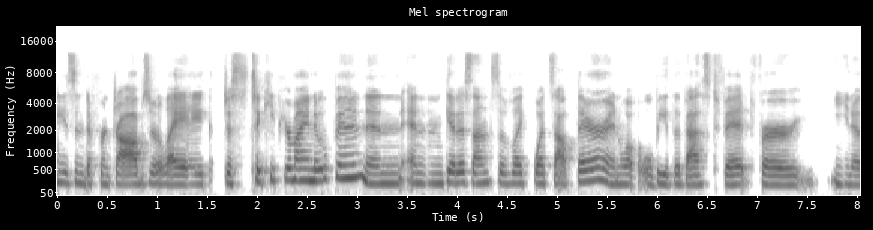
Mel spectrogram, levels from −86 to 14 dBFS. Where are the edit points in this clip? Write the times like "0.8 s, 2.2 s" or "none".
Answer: 1.5 s

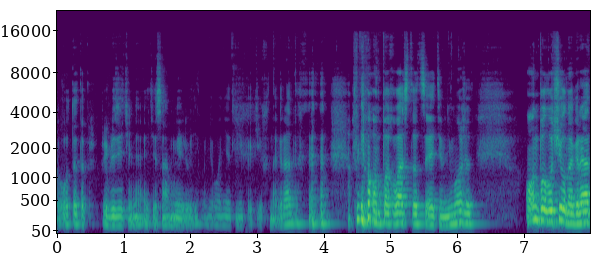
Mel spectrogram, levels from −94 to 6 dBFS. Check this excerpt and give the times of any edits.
2.5 s

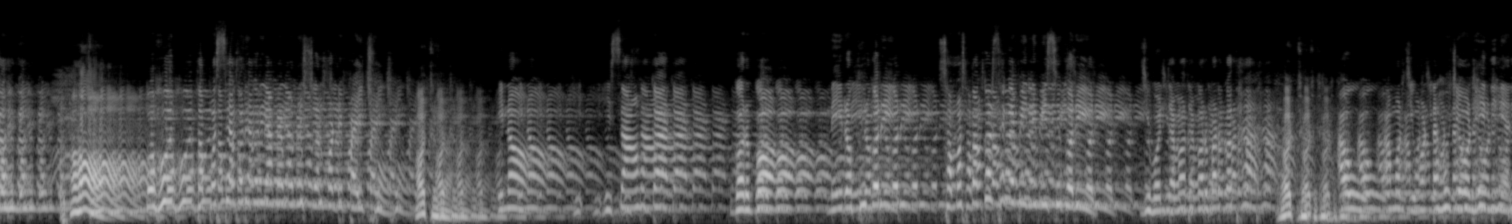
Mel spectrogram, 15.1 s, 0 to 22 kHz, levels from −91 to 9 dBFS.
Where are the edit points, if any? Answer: none

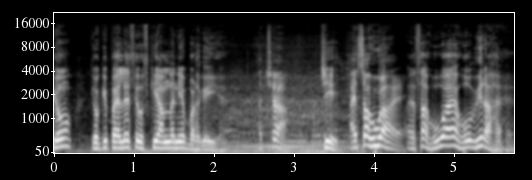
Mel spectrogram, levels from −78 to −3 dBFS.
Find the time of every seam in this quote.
none

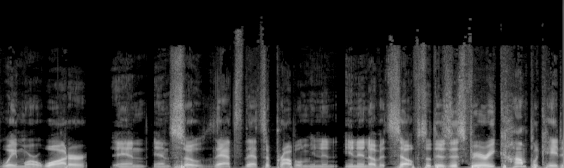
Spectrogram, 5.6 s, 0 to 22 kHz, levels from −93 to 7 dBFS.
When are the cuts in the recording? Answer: 1.0 s

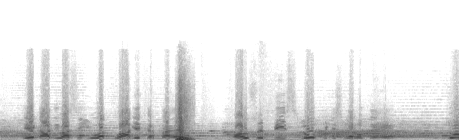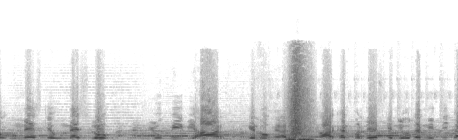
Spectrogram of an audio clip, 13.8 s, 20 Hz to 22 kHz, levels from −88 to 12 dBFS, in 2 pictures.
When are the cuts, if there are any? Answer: 11.4 s

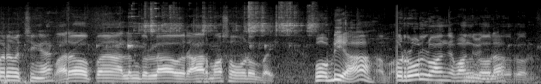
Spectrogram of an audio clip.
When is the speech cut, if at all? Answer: 4.0 s

